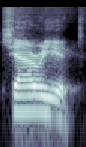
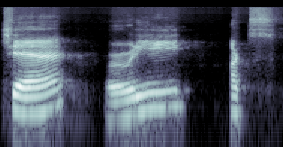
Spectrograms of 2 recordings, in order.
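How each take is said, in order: First: "चैरियट" दो हिस्सों में, चै और रियट; दो सिलेबल में. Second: "चैरियट्स" very slowly in three separate beats, चै, रि, यट्स; तीन सिलेबल में. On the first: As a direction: say "चैरियट" as two beats, चै then a quick joined रियट. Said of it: "चैरियट्स में दो syllable हैं, अगर आप बोल के देख लो". ("चैरियट" को दो सिलेबल में बोलो, "रियट" एक साथ) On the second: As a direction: break "चैरियट्स" into three drawn-out syllables. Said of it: "तीन हैं इसके अंदर, दो नहीं है". ("चैरियट्स" को तीन हिस्सों में रुक-रुक कर बोलो) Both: Shown as a demonstration.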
